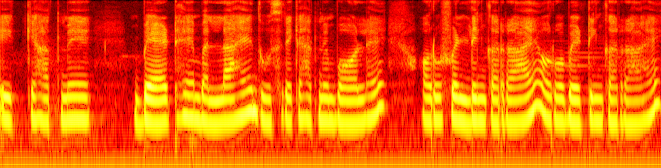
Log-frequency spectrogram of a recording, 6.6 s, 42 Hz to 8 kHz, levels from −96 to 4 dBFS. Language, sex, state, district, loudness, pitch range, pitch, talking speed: Hindi, female, Bihar, West Champaran, -18 LUFS, 180-195 Hz, 185 Hz, 225 wpm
